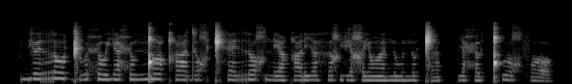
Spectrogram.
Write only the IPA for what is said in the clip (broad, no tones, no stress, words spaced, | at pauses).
bʲɔɐ̯rɔ ɡ͡ǁu ħojɛ ħuŋ͡ǃɔqʰɤɐ̯ duχǁʰɛroχ neqɤ ɾiɐ̯hɯχvʲeχ jɔ̃ɐ̯ nunoɡ͡ǁapːi ħɯǃʰuχfɔ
